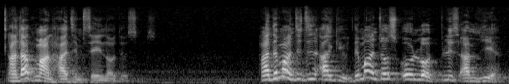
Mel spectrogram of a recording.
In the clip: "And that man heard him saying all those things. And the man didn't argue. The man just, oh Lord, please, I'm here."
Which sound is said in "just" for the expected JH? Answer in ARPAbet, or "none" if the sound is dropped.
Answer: JH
